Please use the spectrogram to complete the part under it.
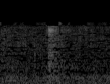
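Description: An omelet sizzles in a pan over medium heat, a soft, steady frying hiss with one brief louder crackle, quiet and close.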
